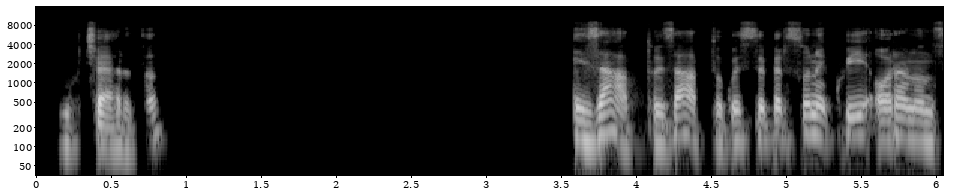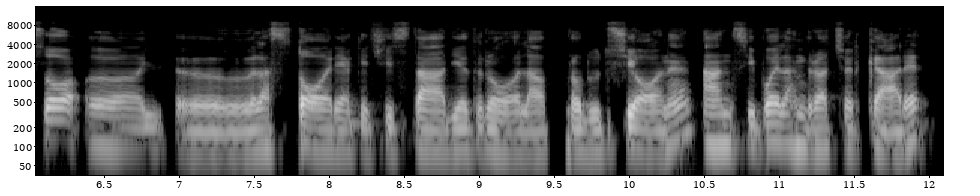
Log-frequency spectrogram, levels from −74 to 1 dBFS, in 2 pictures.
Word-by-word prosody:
U 110 -1 -8
certo. - - +1 2.7
Esatto, 125 -3 +2
esatto - - 0
queste 120 0 -1
persone 135 +4 +1
qui, 150 +1 -1
ora 130 +3 +2
non 125 -3 +1
so, 135 +4 +1
uhm, 100 -2 -2
il 100 +1 -8
uhm, 85 0 -1
la 95 +1 +1
storia 95 -1 +1
che - - -6
ci - - -7
sta 90 -2 +1
dietro 95 -1 -1
la 85 0 -1
produzione, 90 - 0
anzi 110 +1 0
poi 115 +1 +3
la 110 - 0
andrò 105 -2 -1
a - - -1
cercare 100 - -1
100 Hz, 135 wpm, -23 LUFS, 90-115 Hz, 2.7 s, poi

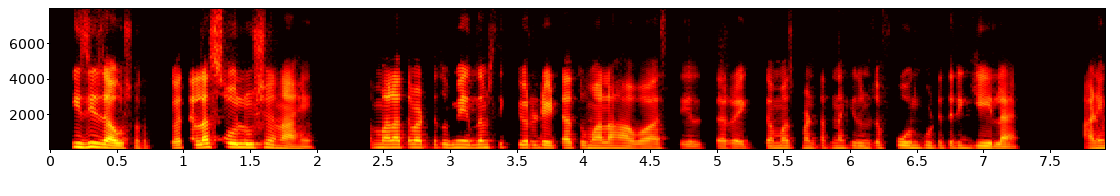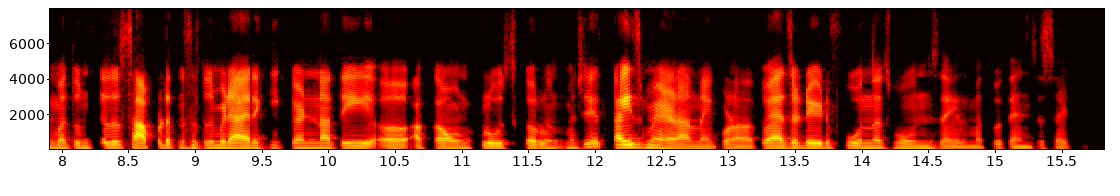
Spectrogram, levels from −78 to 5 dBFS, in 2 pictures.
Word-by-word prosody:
Easy 210 0 +5
जाऊ 140 -7 +8
शकतं 135 -1 -12
किंवा 160 - -4
त्याला 170 +4 +4
सोल्युशन 190 -4 +2
आहे. 120 -4 +1
तर 170 - -25
मला 180 0 +4
तर - - -3
वाटतं 180 -1 -1
तुम्ही 180 -1 0
एकदम 175 0 -1
सिक्युअर 180 -2 -6
डेटा 155 -1 +1
तुम्हाला 150 -1 -1
हवा 130 -2 -2
असेल 125 -2 -10
तर 130 0 -7
एकदमच 135 +2 -6
म्हणतात 140 0 -10
ना, 140 0 -8
की 145 +1 -11
तुमचा 140 +2 -8
फोन 150 -1 -3
कुठेतरी 150 0 -8
गेला 135 -4 +1
आहे 115 +1 -3 0.5
आणि 135 +1 -1
मग 150 +1 0
तुमचं 150 0 -3
जर 155 - +4
सापडत 145 -2 +4
नसेल 155 0 -4
तर - - -3
तुम्ही 160 0 +2
डायरेक्ट 145 +1 +6
इकडनं 145 -1 0
ते 145 0 +2
अ, 125 -1 0
अकाउंट 135 0 -1
क्लोज 135 -3 -2
करून 130 0 -2
म्हणजे 150 +5 -3
काहीच 175 0 +7
मिळणार 135 -7 +3
नाही 120 0 -4
कोणाला 120 -2 -2
तो 145 - 0
ॲज 135 +1 +4
अ - - +2
डेड 140 +1 +3
फोनचं 140 0 -3
होऊन 125 -2 -3
जाईल 120 -2 -6
मग 115 +1 -7
तो 130 - -8
त्यांच्यासाठी. 120 -1 -9
140 Hz, 220 wpm, -24 LUFS, 130-155 Hz, 0.5 s, जाऊ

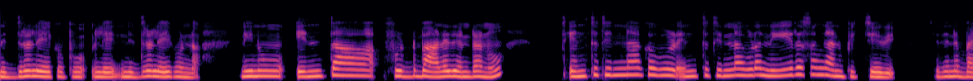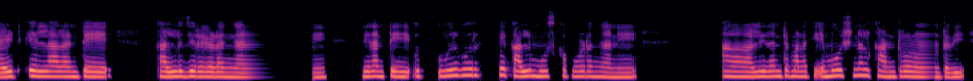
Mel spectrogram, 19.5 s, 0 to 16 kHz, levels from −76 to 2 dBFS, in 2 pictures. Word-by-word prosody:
నిద్ర 210 +3 +1
లేకపో 215 -1 0 0.2
లే 210 - +4 0.2
నిద్ర 215 +3 0
లేకుండా. 215 -3 +1 0.5
నేను 240 +1 +4 0.4
ఎంత 240 +4 0 0.6
ఫుడ్ 240 -2 +1
బానే 225 0 +4
తింటాను. 220 -1 +2 0.8
ఎంత 240 +1 +1 0.2
తిన్నాక 300 +1 0
గూడా 275 -1 +2
ఎంత 240 +3 -2
తిన్నా 265 +1 0
గూడా 295 +1 +1
నీరసంగనిపిచ్చేది. 250 -8 0 0.4
ఏదైనా 225 +1 0
బయటికెళ్ళాలంటే 225 0 +1 0.7
కళ్ళు 225 +1 +4
తిరగడం 220 -2 +1
గాని 195 0 -8 0.4
లేదంటే 230 0 0 0.2
ఊత్ 235 - -6 0.2
ఊరికి 270 +2 +2
ఊరికే 285 +1 -2
కళ్ళు 235 +1 +3
మూసుకుపోవడం 230 -1 -3
గానీ 200 0 -2 1.0
ఆహ్, 225 -1 0
లేదంటే 235 +1 0
మనకి 230 -1 -2
ఎమోషనల్ 260 +3 +1
కంట్రోల్ 225 0 0
ఉంటది. 205 -1 -2
230 Hz, 110 wpm, -22 LUFS, 215-245 Hz, 1.0 s, లే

